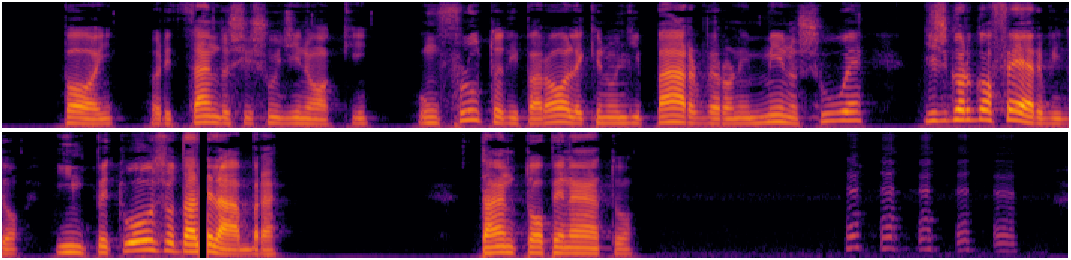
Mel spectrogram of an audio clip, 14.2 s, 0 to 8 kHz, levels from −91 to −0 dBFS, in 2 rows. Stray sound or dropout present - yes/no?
yes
